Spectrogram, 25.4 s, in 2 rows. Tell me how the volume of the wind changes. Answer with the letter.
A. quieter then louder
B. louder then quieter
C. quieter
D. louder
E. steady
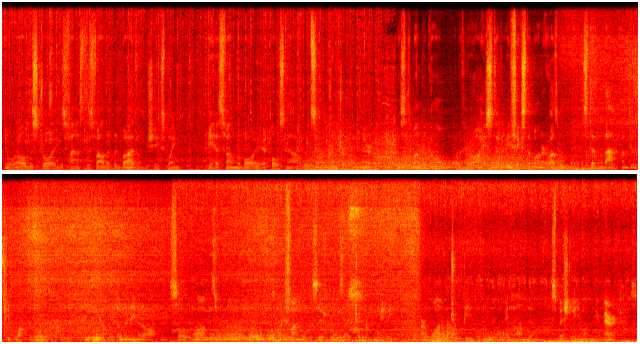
E.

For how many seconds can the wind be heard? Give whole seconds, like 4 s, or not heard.
19 s.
